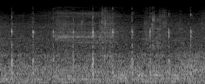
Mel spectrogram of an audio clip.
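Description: Rapid camera shutters clicking in quick succession, about five clicks a second.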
